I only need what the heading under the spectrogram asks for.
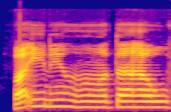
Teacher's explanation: نون ساکن کے بعد یہاں پر تا ہے تو اخفا کریں گے، آواز ناک میں چھپائیں گے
